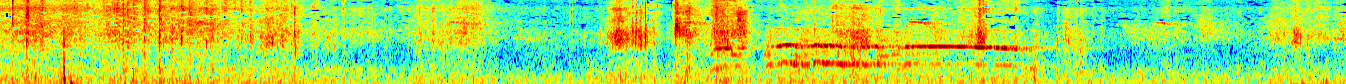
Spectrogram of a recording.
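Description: A rooster crowing once: a single held call about a second and a half long, starting a little past the middle, over scattered rustling and small clicks.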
